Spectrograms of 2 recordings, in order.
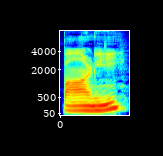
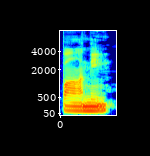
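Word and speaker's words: ਪਾਣੀ: So make sure we are pronouncing this as Pani, not Pani.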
